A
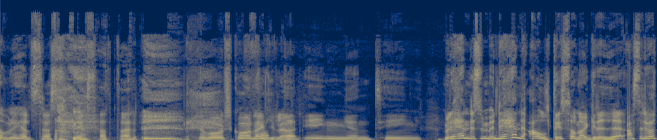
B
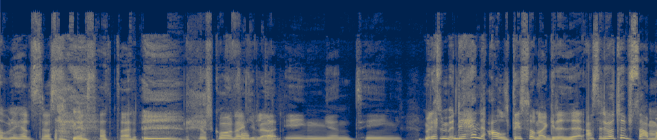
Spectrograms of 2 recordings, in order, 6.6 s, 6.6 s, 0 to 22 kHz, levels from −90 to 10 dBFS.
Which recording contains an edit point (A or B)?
B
